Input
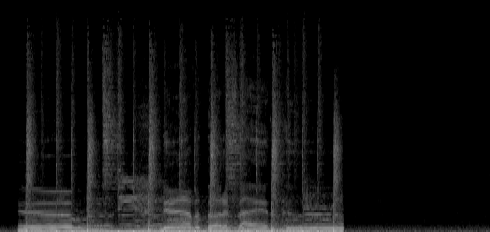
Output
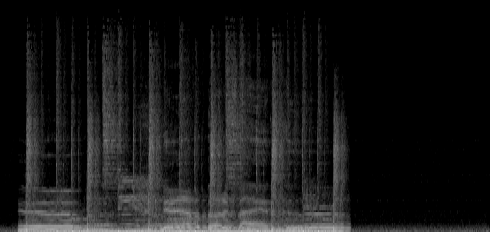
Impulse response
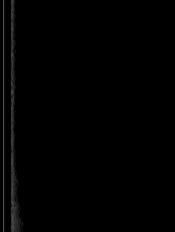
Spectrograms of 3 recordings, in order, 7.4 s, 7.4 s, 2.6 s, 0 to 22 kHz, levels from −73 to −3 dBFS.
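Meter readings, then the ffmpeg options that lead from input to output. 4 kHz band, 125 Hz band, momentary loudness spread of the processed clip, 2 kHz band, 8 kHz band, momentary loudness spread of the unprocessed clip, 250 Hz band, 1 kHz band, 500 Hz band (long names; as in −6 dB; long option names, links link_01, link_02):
+3.5 dB, +5.0 dB, 3 LU, +3.0 dB, +3.0 dB, 3 LU, +4.5 dB, +4.5 dB, +3.5 dB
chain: -filter_complex "[0:a]afreqshift=43,asplit=2[link_01][link_02];[link_02]adelay=105,volume=-7dB,highshelf=frequency=4000:gain=-2.36[link_03];[link_01][link_03]amix=inputs=2:normalize=0,volume=2.5dB"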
